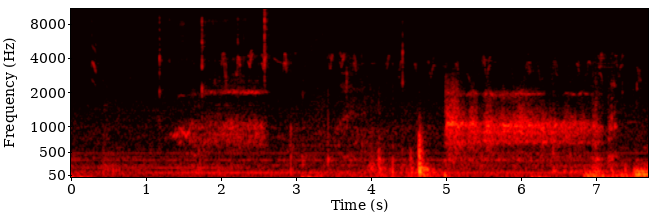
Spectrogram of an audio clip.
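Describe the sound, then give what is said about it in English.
Quiet bird chirping and calling in the background, with a few sustained tonal calls toward the end and a brief knock partway through; no one speaks. “The bird's a nice touch.”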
